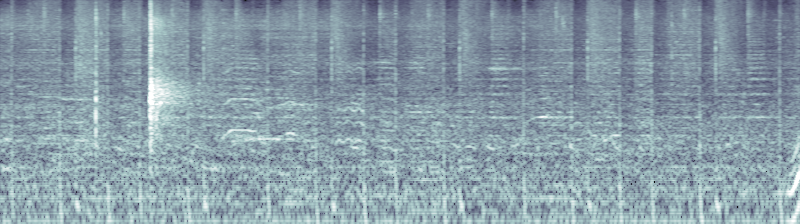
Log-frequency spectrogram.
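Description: Background music, with a sharp pop about two seconds in as a straw is jabbed through the sealed plastic lid of a bubble-tea cup.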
